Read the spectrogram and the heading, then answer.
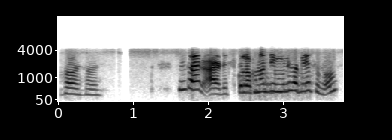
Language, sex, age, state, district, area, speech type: Assamese, female, 30-45, Assam, Majuli, urban, conversation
